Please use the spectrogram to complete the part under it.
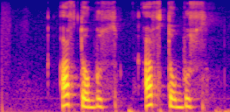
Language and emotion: Russian, neutral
